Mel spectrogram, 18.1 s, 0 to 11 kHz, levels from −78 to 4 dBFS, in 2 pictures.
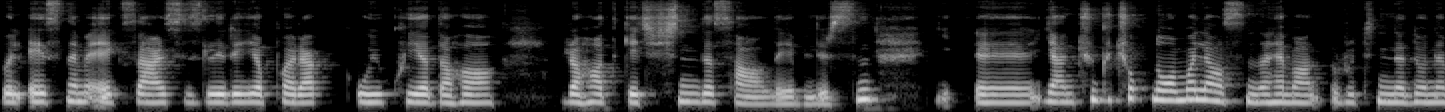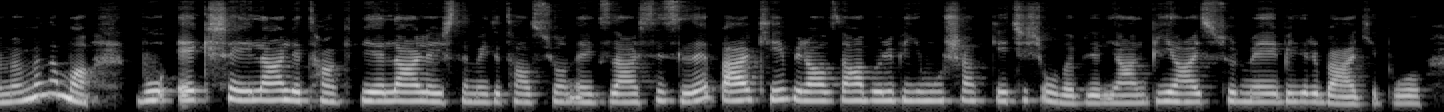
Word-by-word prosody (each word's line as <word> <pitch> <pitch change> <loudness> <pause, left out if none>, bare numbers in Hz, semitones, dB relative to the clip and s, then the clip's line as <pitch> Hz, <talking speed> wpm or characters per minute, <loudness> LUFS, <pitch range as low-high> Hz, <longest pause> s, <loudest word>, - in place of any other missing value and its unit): böyle 210 -1 +3
esneme 215 +1 +2
egzersizleri 200 0 +1
yaparak 200 -1 +1
uykuya 200 -1 +2
daha 195 0 +1 0.4
rahat 205 0 +1
geçişini 205 +2 -1
de 210 - +3
sağlayabilirsin. 170 - -1 0.4
Y - - -12
eee, 195 0 0
yani 210 -2 +1
çünkü 250 +1 -2
çok 285 +2 -2
normal 255 0 +5
aslında 220 -2 -2
hemen 200 -1 0
rutinine 200 0 -2
dönememen 210 - 0
ama 315 - +3 0.3
bu 250 +2 +2
ek 255 0 +2
şeylerle, 250 -3 +3
takviyelerle, 230 0 +1
işte, 220 +1 -5
meditasyon, 210 +1 -5
egzersizle 215 +5 -2
belki 255 +2 +3
biraz 235 -1 +1
daha 240 0 +2
böyle 240 0 +1
bir 245 - -2
yumuşak 240 +1 -3
geçiş 235 +1 -5
olabilir. 185 -4 -2
Yani, 190 0 -3
1 225 -2 +1
ay 210 - 0
sürmeyebilir 215 0 -2
belki 170 -3 -2
bu, 175 0 -4
215 Hz, 140 wpm, -20 LUFS, 200-240 Hz, 0.4 s, normal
